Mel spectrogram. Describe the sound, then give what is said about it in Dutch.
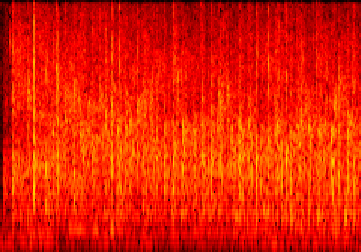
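Sustained audience applause for the people of Kids for Kids, a dense crackle of many hands clapping at steady loudness throughout, with no voices standing out. “En uh, voilà, geef ze maar een applaus, zou ik zeggen.”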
